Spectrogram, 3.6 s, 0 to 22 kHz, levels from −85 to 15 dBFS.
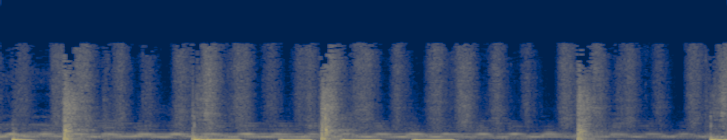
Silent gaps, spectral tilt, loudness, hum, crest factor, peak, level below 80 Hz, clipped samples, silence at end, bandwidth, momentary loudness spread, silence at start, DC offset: none; -5 dB/octave; -22 LUFS; none; 16 dB; -6 dBFS; -26 dBFS; under 0.1%; 0 s; 15.5 kHz; 14 LU; 0 s; under 0.1%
